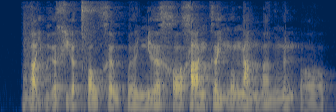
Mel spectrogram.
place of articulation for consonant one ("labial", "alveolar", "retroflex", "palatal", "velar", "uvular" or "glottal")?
labial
